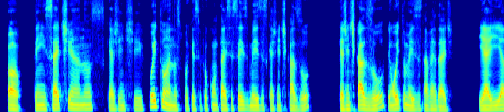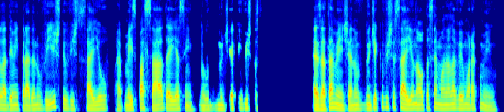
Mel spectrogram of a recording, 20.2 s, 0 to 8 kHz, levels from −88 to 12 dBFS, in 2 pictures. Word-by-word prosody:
Ó, 100 -3 +5 0.3
tem 105 -1 -1
7 110 +3 +2
anos 105 0 -3
que - - -5
a 95 - 0
gente 95 0 -7
8 155 0 +2
anos, 95 -5 0
porque 100 0 -6
se 95 -1 -15
for 105 - -5
contar 95 -1 0
esses 95 +1 -10
6 105 0 0
meses 95 0 -2
que - - -11
a - - -1
gente 95 -1 -10
casou. 90 +1 -2 0.6
Que - - +2
a - - +6
gente 100 +1 -3
casou 100 - +4
tem 100 - -4
8 110 +4 +1
meses 95 -1 -1
na 95 - -2
verdade. 85 -4 -2 0.5
E 95 0 +3
aí 90 +3 +4
ela 105 -1 +4
deu 100 +1 0
entrada 95 -1 +1
no 105 +1 -3
visto, 110 +8 -3
e - - 0
o 110 - -2
visto 100 -2 -7
saiu 100 +3 0
a - - -3
mês 105 +2 +1
passado, 110 -1 +3
aí 105 +1 +4
assim, 105 -6 -2
no 90 -1 -3
no 105 0 -2
dia 95 +4 +1
que 120 - -8
o - - -6
visto 115 0 -3
s - - -11 1.1
Exatamente. 105 0 +5
É, 95 - +4
no 100 +1 0
no 105 +1 -2
dia 120 +4 +2
que - - -21
o - - -3
visto 135 0 -5
saiu, 115 -4 +4
na 110 -1 +2
outra 120 +2 -1
semana 110 -3 -1
ela 115 +1 +2
veio 110 0 +1
morar 110 0 0
comigo. 90 -8 -6
105 Hz, 200 wpm, -26 LUFS, 95-110 Hz, 1.1 s, a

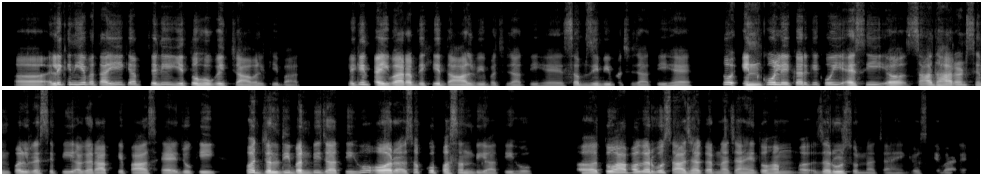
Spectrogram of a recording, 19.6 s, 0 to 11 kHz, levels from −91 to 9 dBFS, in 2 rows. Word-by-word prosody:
अ, 120 0 -4
लेकिन 225 +2 +2
ये 235 - +1
बताइए 210 -1 -1
कि 220 0 -4
अब 210 - -5
चलिए 210 +2 -1
ये 190 -1 -2
तो 200 - +4
हो 160 -3 0
गई 175 +2 -1
चावल 120 -2 -5
की 110 +1 -23
बात। 95 0 -21 0.5
लेकिन 215 +4 0
कई 180 0 +7
बार 175 -1 +5
आप 170 - +3
देखिए 160 +2 -3
दाल 130 +2 -1
भी 135 - -12
बच 125 -1 -20
जाती 115 -1 -16
है, 115 +1 -18
सब्ज़ी 160 +6 -10
भी 150 -1 -9
बच - - -25
जाती 110 0 -16
है। 110 -1 -9 0.3
तो 245 -3 +5
इनको 195 +6 +5
लेकर 220 -1 +2
के 220 - -11
कोई 220 +1 -4
ऐसी 210 +3 -10
अ, 165 -1 +2
साधारण 175 +3 0
सिंपल 175 -1 -5
रेसिपी 155 +3 -9
अगर 150 0 -6
आपके 140 +2 -3
पास 135 +1 -2
है 135 +4 -3
जो 150 -3 -10
कि 160 +1 -7 0.3
बहुत 220 -3 +3
जल्दी 160 +6 +5
बन 170 -1 +6
भी 210 +3 -9
जाती 180 -1 -2
हो 245 +7 -7
और 175 -3 +8
सबको 205 +6 -5
पसंद 170 -2 -6
भी 130 -3 -12
आती 110 0 -14
हो? 110 0 -19 0.5
अ, 150 +2 +2
तो 205 +7 +2
आप 205 +1 +4
अगर 205 0 +3
वो 220 +1 -1
साझा 165 -2 0
करना 165 0 -7
चाहे 160 +1 -8
तो 165 0 -8
हम 155 +1 -8 0.3
ज़रूर 175 -1 +1
सुनना 115 -7 -19
चाहेंगे 105 +1 -27
उसके 110 - -31
बारे 105 -1 -21
में। - - -31
165 Hz, 225 wpm, -22 LUFS, 130-190 Hz, 0.5 s, और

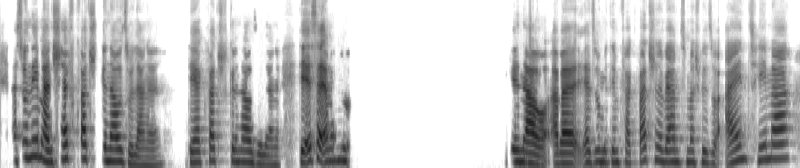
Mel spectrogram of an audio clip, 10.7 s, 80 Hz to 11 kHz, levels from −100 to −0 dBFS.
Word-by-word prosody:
Ach 235 - -7
so, 305 - -1
ne, 320 +2 +2
mein 225 -4 +6
Chef 270 +5 +1
quatscht 280 0 0
genauso 230 -5 +1
lange. 160 0 -5 0.3
Der 210 -1 0
quatscht 240 +3 -5
genauso 215 -5 -1
lange. 165 -1 -7 0.3
Der 215 +1 +5
ist 255 - -4
ja 245 - +7
einfach 235 +1 +3
nur 240 0 -2 2.2
Genau. 200 -6 +5
Aber 195 +1 +4 0.2
also, 210 +2 -3
mit 215 0 -4
dem 215 -1 -3
Verquatschen 225 +4 -5
wir 215 0 +1
haben 220 -1 -2
zum 220 +1 -9
Beispiel 215 -1 -5
so 190 - -9
ein 235 +9 -2
Thema, 275 +2 -2
220 Hz, 170 wpm, -22 LUFS, 200-245 Hz, 2.2 s, ja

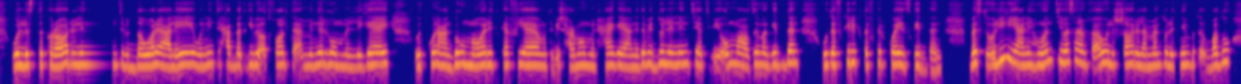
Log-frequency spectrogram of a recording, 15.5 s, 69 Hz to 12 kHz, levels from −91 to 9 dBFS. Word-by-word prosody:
والإستقرار 225 +1 +4
اللي 230 0 -2 0.2
أنتِ 230 +1 -8
بتدوّري 215 +2 +2
عليه 220 +3 +3
وإن 215 0 -3
أنتِ 245 +1 -8
حابّة 225 -2 -3
تجيبي 230 +2 -1
أطفال 235 -4 -2
تأمّني 220 +1 -2
لهم 230 -3 -2
اللي 205 0 -4
جاي 235 +3 +3 0.3
وتكون 215 +3 0
عندهم 230 +2 +1
موارد 230 +2 +1
كافية 230 0 0
وما 220 -1 -3
تبقيش - - -11
حرماهم 220 +2 -3
من 215 -1 -6
حاجة، 225 +1 -2
يعني 205 -1 -2
ده 240 - +3
بيدل 245 +1 -1
إن 240 0 0
أنتِ 245 +1 -3
هتبقي 245 - -4
أُم 240 +2 0
عظيمة 230 +2 0
جدًا 235 +3 +1 0.3
وتفكيرك 235 +3 +1
تفكير 230 +3 -4
كويس 235 -1 +4
جدًا. 170 -6 -4 0.4
بس 250 -1 +3
قولي 235 +8 +4
لي 350 -2 +3
يعني 230 -4 0
هو 230 +3 +2
مثلًا 265 -1 +1
في - - 0
أول 255 -1 +3
الشهر 230 +1 -2
لمّا 220 0 -1
أنتم 230 +2 -2
الإتنين 225 +2 -2
بتقبضوا 240 +2 -2
230 Hz, 190 wpm, -22 LUFS, 220-240 Hz, 0.4 s, والإستقرار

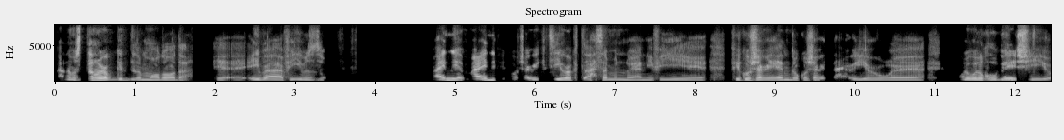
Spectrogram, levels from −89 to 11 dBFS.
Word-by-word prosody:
أنا 135 - -3
مستغرب 175 0 +6
جدًا 135 -4 -5
الموضوع 115 0 -1
ده. - - -7 0.3
إ - - -5 0.3
إيه 145 +1 -1
بقى، 120 -5 0
في - - -5
إيه 140 0 -4
بالضبط؟ 120 -4 -6 1.3
مع - - +2
إن 175 -2 +4
مع 140 - +8
إن 170 - +5 0.2
في - - -37 0.2
كشري 130 -5 -3
كتير 150 0 0
أكت 145 - -8
أحسن 135 - +1
منه 125 -3 -7
يعني، 105 0 -5
في 110 -4 -6 0.3
في 150 - -1
كشري 120 -6 +4
هند، 120 -2 -5
وكشري 120 0 -1
التحرير، 110 0 -6
و 105 -1 -9 0.9
وال 135 - -4
والغباشي، 130 -3 +3
120 Hz, 150 wpm, -23 LUFS, 115-140 Hz, 1.3 s, مع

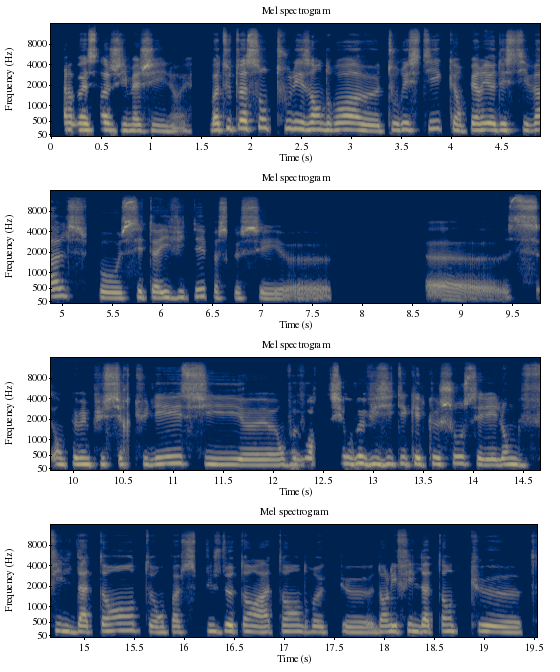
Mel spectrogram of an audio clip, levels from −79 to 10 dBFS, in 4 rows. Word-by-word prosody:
Ah 225 - +2
bah, 210 -1 +7
ça 220 +2 +4
j'imagine 190 -3 +2
oui. 185 - -10 0.2
Bah 210 +1 +4
toute 265 +2 -2
façon 265 +1 +5
tous 260 - -5
les 235 -3 +2
endroits, 220 0 +2
heu, 185 -3 +1
touristiques 220 +3 -2
en 190 -3 -1
période 210 +2 +2
estivale, 215 +4 0 0.3
faut 180 -3 -1
c'est 185 +2 +4
à 185 - +1
éviter 195 +5 -2
parce 180 -2 -2
que 175 - -10
c'est, 165 -2 +3
heu - - -11 1.0
heu, - - -9
s 400 -1 0
on 200 -1 +1
peut 205 +1 0
même 205 0 +4
plus 200 +1 -4
circuler. 205 +3 0
Si, 195 -3 +1
heu, 175 0 -1
on 185 - -2
veut 195 +2 -3
voir 200 +2 -2
si 225 - 0
on 215 - +1
veut 235 +2 +5
visiter 205 +1 +1
quelque 205 +1 +1
chose, 225 +1 +3
c'est 195 - 0
les 180 0 +1
longues 195 0 +1
files 200 +3 -3
d'attente, 215 +4 -2
heu - - -1
on 170 0 -3
passe 180 0 -5
plus 205 -4 -3
de 205 - +5
temps 195 -1 -3
à 175 - 0
attendre 185 -2 -5
que, 170 -4 -5
dans 185 - -4
les 195 0 +1
files 200 +2 -2
d'attente 200 +1 -1
que, 210 - -8 0.4
heu, - - -8
200 Hz, 190 wpm, -23 LUFS, 185-220 Hz, 1.0 s, bah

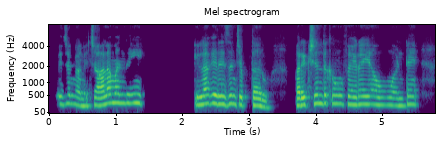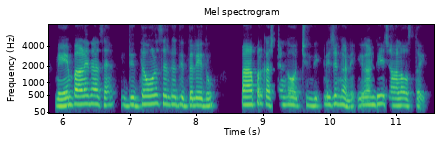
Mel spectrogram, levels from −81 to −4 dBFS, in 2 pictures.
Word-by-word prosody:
నిజంగానే. 225 -5 -4
చాలా 210 +5 +4
మంది 260 -1 -2 1.0
ఇలాగే 250 +3 +2
రీజన్ 235 0 -1
చెప్తారు. 205 -5 0 0.5
పరీక్ష 210 +3 +3
ఎందుకు 250 -1 -2 0.2
ఫెయిల్ 225 0 0
అయ్యావు? 225 -2 -1 0.2
అంటే, 200 +4 -3 0.5
నేను 195 +4 +5
బానే 235 +1 +7
రాసా. 225 -3 0 0.3
దిద్దేవాళ్ళు 235 +5 +2
సరిగ్గా 230 -2 0
దిద్దలేదు. 200 -1 +1 0.5
పేపర్ 225 +2 +5
కష్టంగా 220 +1 -1
వచ్చింది. 200 -1 -4 0.2
నిజంగానే 220 -6 -1
ఇలాంటివి 235 +2 +1
చాలా 200 0 +3
వస్తాయి. 195 +1 -6
220 Hz, 125 wpm, -22 LUFS, 205-235 Hz, 1.0 s, బానే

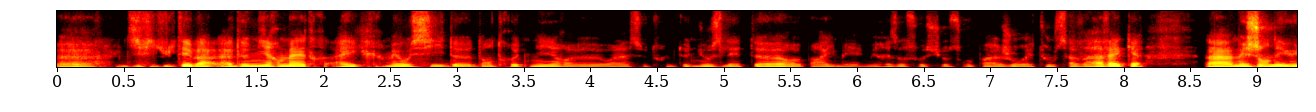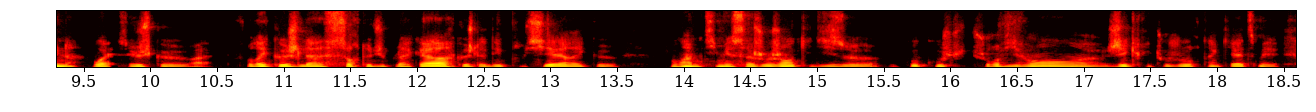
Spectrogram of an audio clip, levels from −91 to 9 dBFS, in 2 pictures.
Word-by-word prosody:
heu, 115 -2 -1 0.2
difficulté, 130 +4 +2
bah, 135 +1 +5
à 130 -3 +1
devenir 135 +2 +6
maître 150 0 +4
à 125 - 0
écrire, 130 +5 -3
mais 130 -2 +1
aussi 135 +4 0
de 130 -3 -3
d'entretenir, 135 +2 -5
heu, 120 +1 -12
voilà, 125 +1 -14
ce 130 +2 -21
truc 130 -1 -25
de 120 - -11
newsletter, 120 +2 -6 0.3
heu, - - -9
pareil, 115 +1 -12
mes 115 0 -17
mes 115 0 -19
réseaux 115 +1 -13
sociaux 125 +2 -18
sont 120 -2 -18
pas 120 +2 -13
à 115 - -9
jour 115 0 -9
et 115 - -14
tout 175 - -13
ça 115 - -10
va 120 +2 -5
avec, 155 +9 +6
heu, 130 -2 +2
mais 130 +1 +9
j'en 165 +9 +8
ai 200 - +9
1, 120 -7 +3
ouais. 135 -4 -2
C'est 120 - -13
juste 135 +1 -6
que, 120 - -10 0.2
voilà, - - -19 0.3
faudrait 135 0 -2
que 130 0 -2
je 125 0 -4
la 125 0 -2
sorte 140 +2 -7
du 120 -1 -10
placard, 150 +6 0
que 140 - -10
je 125 - -10
la 125 - -10
dépoussière 135 +3 -5
et 125 - -9
que, 120 -3 -19 0.4
pour 125 -2 -3
un 125 - +2
petit 125 +1 -9
message 125 0 -4
aux 120 - -3
gens 140 +4 -1
qui 120 -4 -25
disent, 125 +1 -13
heu: 115 0 -11 0.3
«Coucou, 165 +1 -9
je - - -22
suis - - -26
toujours 135 -2 -10
vivant, 140 +4 -5
heu, 110 -3 -15
j'écris 130 +6 -7
toujours, 130 +2 -10
t'inquiète» 130 +3 -10
mais 115 -2 -14
125 Hz, 240 wpm, -22 LUFS, 120-135 Hz, 0.4 s, mais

